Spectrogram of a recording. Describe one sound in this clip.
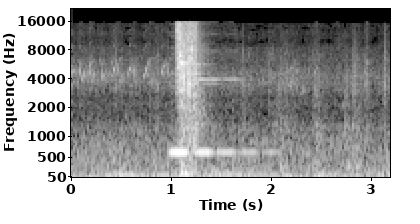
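A bright chime rings out briefly.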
